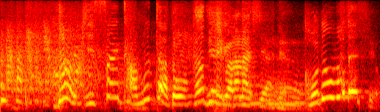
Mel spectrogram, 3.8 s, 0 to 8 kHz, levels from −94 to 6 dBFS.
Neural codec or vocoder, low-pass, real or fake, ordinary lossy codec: codec, 16 kHz, 1 kbps, X-Codec, HuBERT features, trained on general audio; none; fake; none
